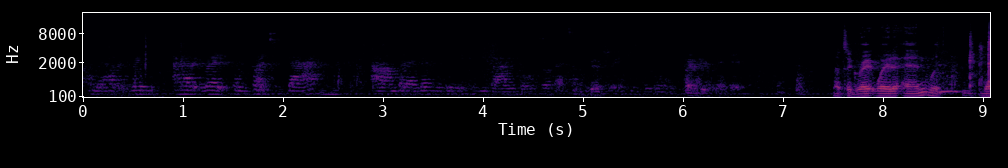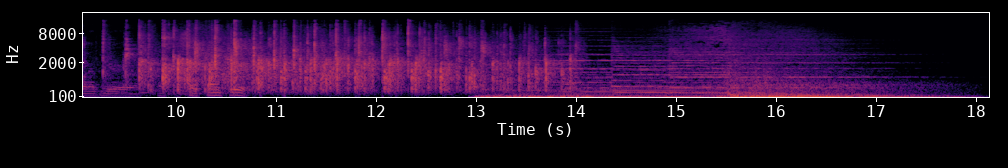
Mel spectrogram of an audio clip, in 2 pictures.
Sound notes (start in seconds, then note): 8.8 applause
